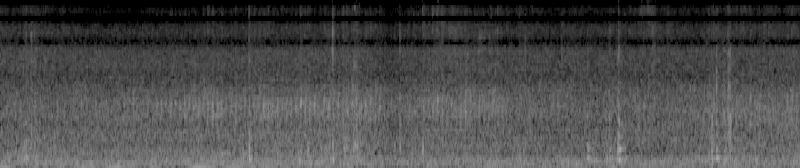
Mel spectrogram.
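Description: A plastic bottle crinkles and taps.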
